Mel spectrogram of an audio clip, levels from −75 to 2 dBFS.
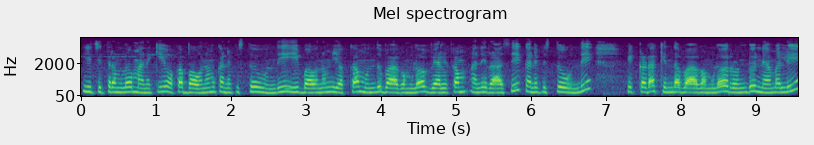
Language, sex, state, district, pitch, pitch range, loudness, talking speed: Telugu, female, Andhra Pradesh, Srikakulam, 235 Hz, 220-250 Hz, -14 LUFS, 125 wpm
